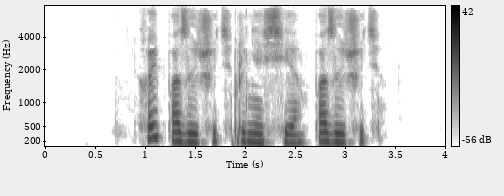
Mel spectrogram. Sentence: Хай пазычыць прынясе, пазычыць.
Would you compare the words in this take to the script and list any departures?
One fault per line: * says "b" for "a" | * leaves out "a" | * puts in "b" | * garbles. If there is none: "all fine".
all fine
